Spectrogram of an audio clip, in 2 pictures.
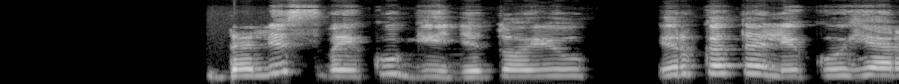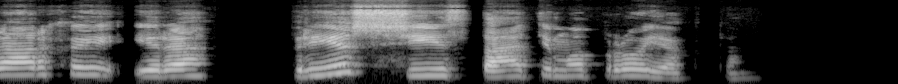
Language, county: Lithuanian, Vilnius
